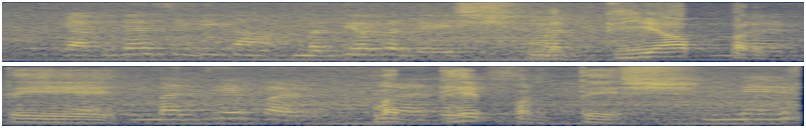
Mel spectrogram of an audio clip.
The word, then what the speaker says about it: मध्य प्रदेश: मध्य प्रदेश। मध्य प्रदेश। मध्य प्रदेश। मैंने सही से प्रोनाउंस सुना था, एक मिनट।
